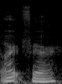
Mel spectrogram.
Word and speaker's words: Art Fare: What is Art Fair? – So Art Fair, A-R-T-F-A-R-E, because the spelling or the pronunciation can be confusing.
